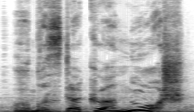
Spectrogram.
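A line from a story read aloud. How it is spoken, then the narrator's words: Barked while bleeding. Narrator (Russian): рявкнул он, истекая кровью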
